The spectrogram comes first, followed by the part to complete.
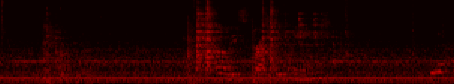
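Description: Dishes and cutlery clinking and clattering in a few short bursts, about a second in and again around two and a half to three and a half seconds in, over a steady low hum.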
